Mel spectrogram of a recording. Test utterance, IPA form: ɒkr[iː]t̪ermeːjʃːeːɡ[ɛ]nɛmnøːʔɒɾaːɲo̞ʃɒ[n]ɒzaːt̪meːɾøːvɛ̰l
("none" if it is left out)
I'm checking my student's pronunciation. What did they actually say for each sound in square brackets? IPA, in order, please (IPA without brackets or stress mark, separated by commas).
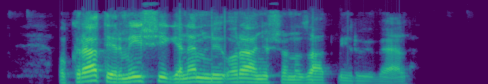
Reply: aː, ɛ, n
